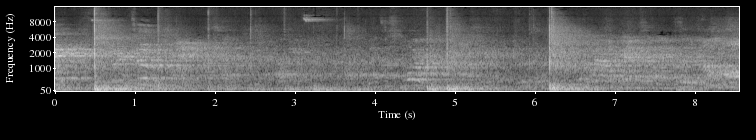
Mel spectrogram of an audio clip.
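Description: Basketball bouncing on a hardwood gym floor, with a sharp thud about half a second in, a few more around five seconds and another just after six, over indistinct voices of players and spectators echoing in a large gym.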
